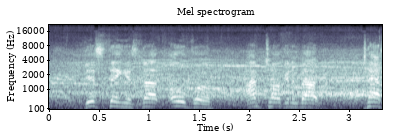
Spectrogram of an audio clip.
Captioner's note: crowd clamoring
